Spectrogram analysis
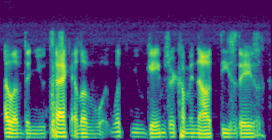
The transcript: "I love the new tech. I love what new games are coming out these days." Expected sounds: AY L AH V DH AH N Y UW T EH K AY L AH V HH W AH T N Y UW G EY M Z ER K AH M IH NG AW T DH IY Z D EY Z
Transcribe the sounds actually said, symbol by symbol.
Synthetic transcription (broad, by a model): AY L AH V DH AH N Y UW T EH K AY L AH V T W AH T N Y UW G EY M Z ER K AH M IH NG AW T DH IY Z D EY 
